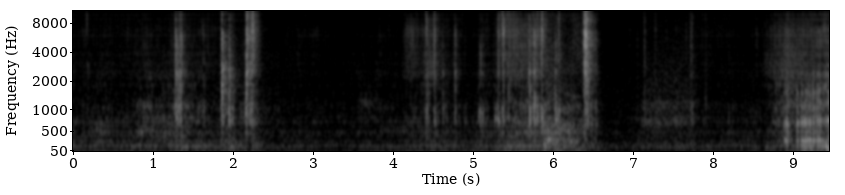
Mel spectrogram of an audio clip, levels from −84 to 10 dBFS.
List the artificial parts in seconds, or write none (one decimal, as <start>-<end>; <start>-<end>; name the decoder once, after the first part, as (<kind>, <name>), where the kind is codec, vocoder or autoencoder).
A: 0.0-1.8 (vocoder, BigVGAN v2); 2.6-5.9; 7.8-9.5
